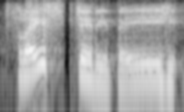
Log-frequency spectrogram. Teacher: విసర్గలు పెడితే ఉచ్చారణలో తేడా వస్తుంది హ అనక్కర్లేదు విసర్గలే హ లా అనిపిస్తాయి అన్నమాట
